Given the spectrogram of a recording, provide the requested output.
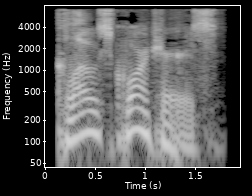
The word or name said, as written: close quarters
